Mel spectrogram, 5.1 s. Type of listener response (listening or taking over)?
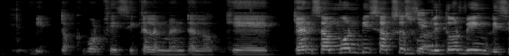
listening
